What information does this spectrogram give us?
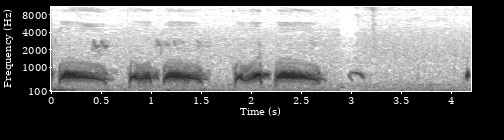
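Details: Spotted dove giving a series of five low, hoarse cooing notes in quick succession over two and a half seconds, each slightly falling, followed by a short soft note and quiet background.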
